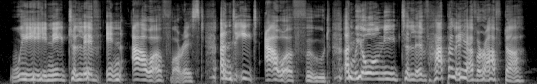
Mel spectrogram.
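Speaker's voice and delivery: loud, fierce, angry voice. Narrator voicing Stick rallying the animals against the grey squirrels: angry and fierce. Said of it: ""I am your general. / and so he continued".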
